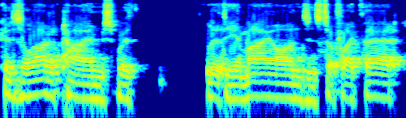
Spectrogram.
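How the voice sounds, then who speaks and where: A somewhat breathy, fairly low male voice with an American accent, at a moderate pace. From Oklahoma. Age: 60s. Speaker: inventor and company founder. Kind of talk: interview.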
